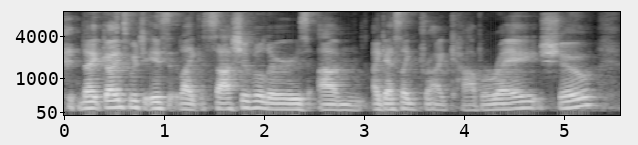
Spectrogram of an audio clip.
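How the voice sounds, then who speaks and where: Speaking at a moderate pace, a man has an ordinary speaking voice with medium pitch and ordinary pitch variation. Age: 20s. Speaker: podcast co-host. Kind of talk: casual chat. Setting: same room, shared microphones.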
